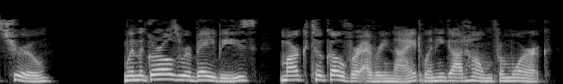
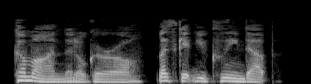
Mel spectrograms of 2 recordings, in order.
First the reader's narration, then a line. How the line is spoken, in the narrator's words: he murmured into her ear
